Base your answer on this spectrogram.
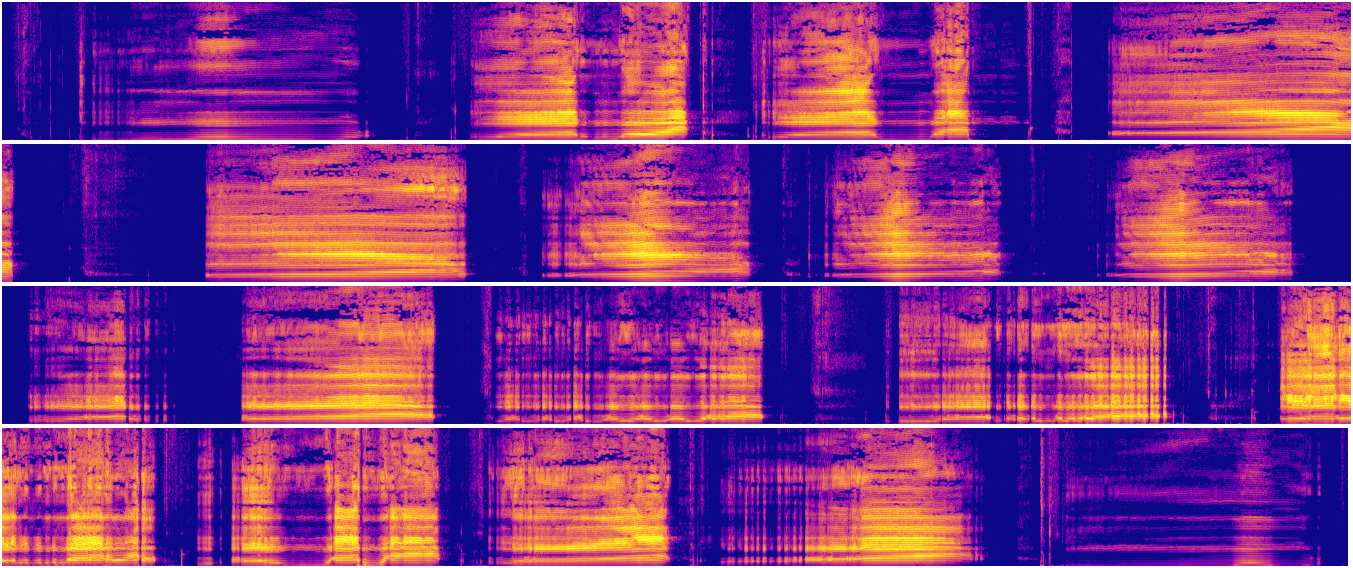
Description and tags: I played with a cow mooing box, a little cylinder shape with a piston and a membrane. Choose the right sound snippet for your purpose.
box, calf, cartoon, funny, animal, cow, sheep, call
